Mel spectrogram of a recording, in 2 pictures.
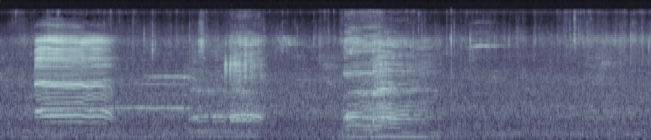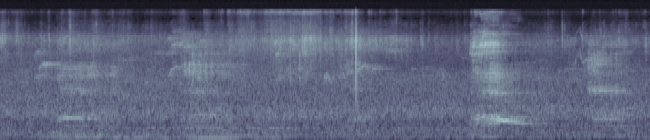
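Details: Goats chilling and playing together, heard bleating in wavering, nasal bursts, a loud one at the start, another near five seconds and a softer one late, with quiet rustling and shuffling in between.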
